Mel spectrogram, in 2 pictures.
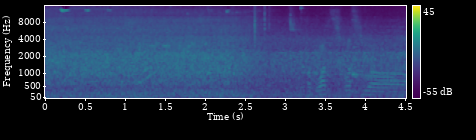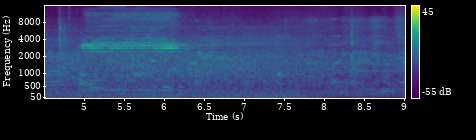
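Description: City traffic rumbles by outdoors.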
